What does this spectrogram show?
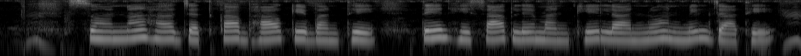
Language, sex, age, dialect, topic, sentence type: Chhattisgarhi, female, 25-30, Eastern, banking, statement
